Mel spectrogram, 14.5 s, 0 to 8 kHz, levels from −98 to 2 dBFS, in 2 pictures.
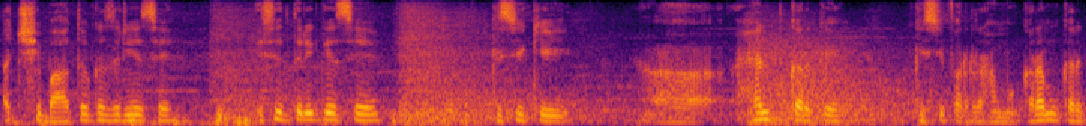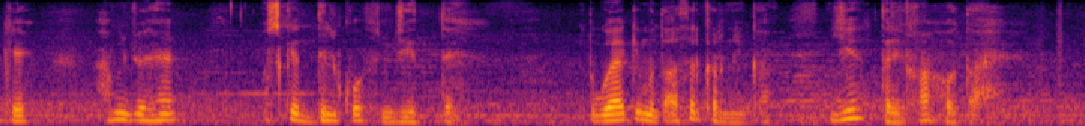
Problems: none marked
